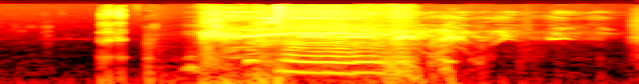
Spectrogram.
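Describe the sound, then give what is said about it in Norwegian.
A loud, drawn-out burp rumbles for about a second, rising and falling in pitch, with brief laughter-like noises before and after it. “Bra rap.”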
